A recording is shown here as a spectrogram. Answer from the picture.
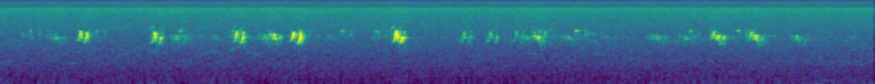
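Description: Near silence with faint, scattered high-pitched bird chirps.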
